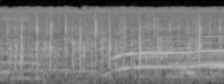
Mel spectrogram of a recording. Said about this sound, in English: Oh, let's do that together. Clap your hands. Clap your hands and give God glory. Give him a shout. Give him a shout. Give him a shout.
